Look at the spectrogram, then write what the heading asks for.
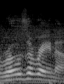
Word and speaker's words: Arozarena: I can't pronounce his last name. I know it's wrong. Uh, Randy Arozarena.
